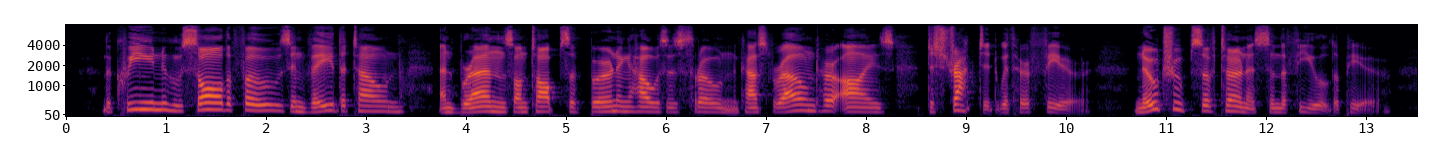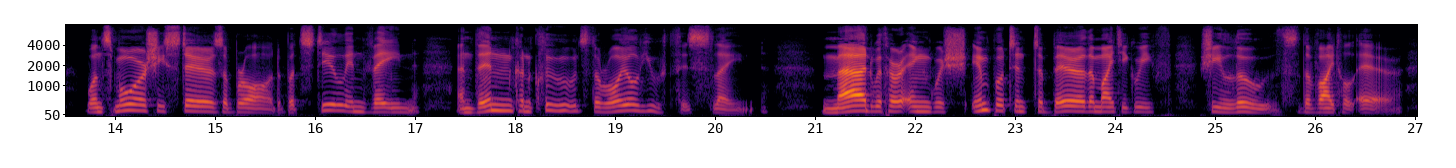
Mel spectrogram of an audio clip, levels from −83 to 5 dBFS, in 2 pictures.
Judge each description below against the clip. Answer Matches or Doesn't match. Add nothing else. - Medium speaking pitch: Matches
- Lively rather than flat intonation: Doesn't match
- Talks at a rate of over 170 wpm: Doesn't match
